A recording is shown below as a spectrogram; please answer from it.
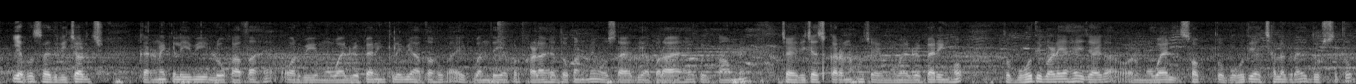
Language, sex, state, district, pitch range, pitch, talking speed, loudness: Hindi, male, Bihar, Sitamarhi, 105-115 Hz, 110 Hz, 275 wpm, -21 LUFS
